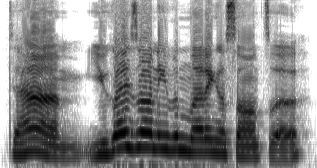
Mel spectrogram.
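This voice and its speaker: A woman's voice: mid-range voice, very animated, fairly quick, clear, resonant tone, lightly acted. Woman playing teen boy, easygoing, lazy, casual, unbothered, storybook character. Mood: lazily reassuring. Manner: casual, laid-back.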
